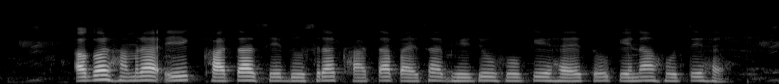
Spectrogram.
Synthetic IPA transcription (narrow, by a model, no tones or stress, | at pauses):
ɐɡəɾɦɐmɾaʔeːkʰːaːt̪ased̪uːsɾakʰaːt̪apɛːsabʱeːd͡ʒoɦoːkeɦɛt̪okeːnaɦoːt̪eɦɛː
